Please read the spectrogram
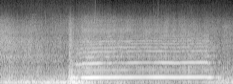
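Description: A steam locomotive rumbles on the tracks, then a loud, steady steam whistle blasts for about three seconds over the low chugging, fading out near the end.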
